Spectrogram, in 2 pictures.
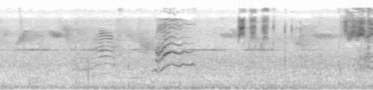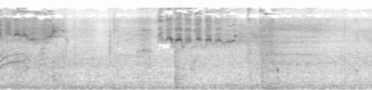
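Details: Street cat in Morocco, a stray that will not let a calico cat approach; several short rising-falling meows, the clearest near two and five seconds, over low traffic-like rumble and a person's quiet voice.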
